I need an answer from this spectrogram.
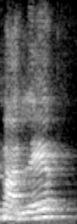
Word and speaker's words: parler: ER suena como E, boca abierta. E, por ejemplo, vamos a encontrar mucho en los verbos. No van a decir parler, sino parler.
